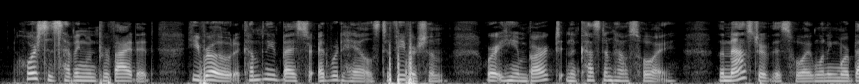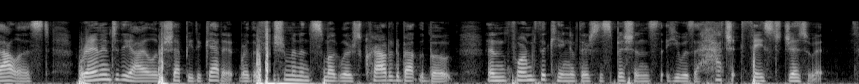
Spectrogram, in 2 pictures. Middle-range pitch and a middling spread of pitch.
Yes: medium, 170 Hz; average, 3.6 semitones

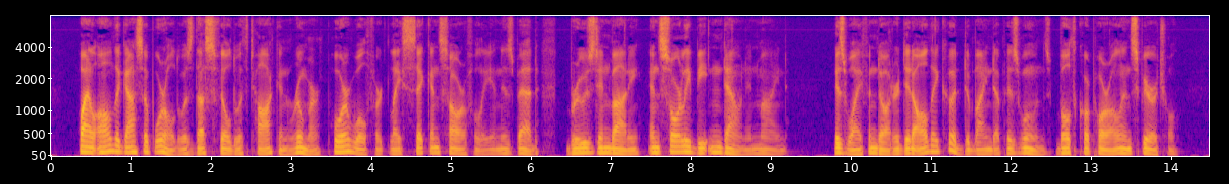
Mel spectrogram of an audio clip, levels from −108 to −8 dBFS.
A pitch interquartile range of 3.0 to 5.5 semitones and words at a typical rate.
Yes: average, 3.6 semitones; average, 195 wpm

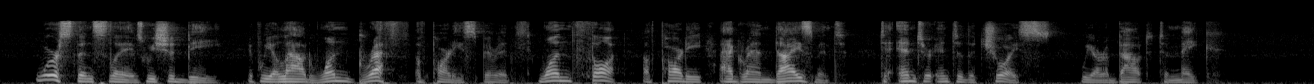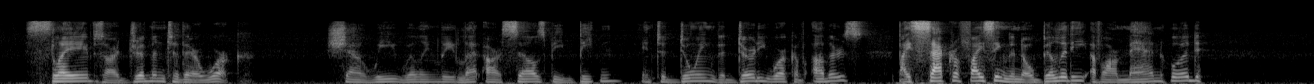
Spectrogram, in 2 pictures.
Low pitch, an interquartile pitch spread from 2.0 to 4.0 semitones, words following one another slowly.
No: low, 125 Hz; average, 5.1 semitones; slow, 130 wpm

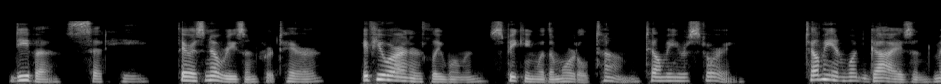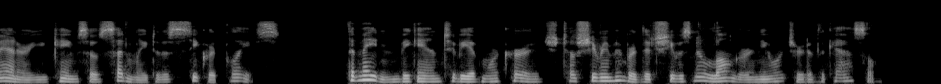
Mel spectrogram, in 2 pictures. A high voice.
No: low, 135 Hz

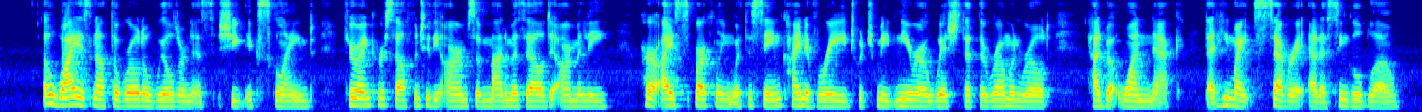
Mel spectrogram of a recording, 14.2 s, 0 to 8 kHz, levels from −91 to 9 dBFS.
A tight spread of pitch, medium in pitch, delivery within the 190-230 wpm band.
Yes: narrow, 1.7 semitones; medium, 165 Hz; fast, 205 wpm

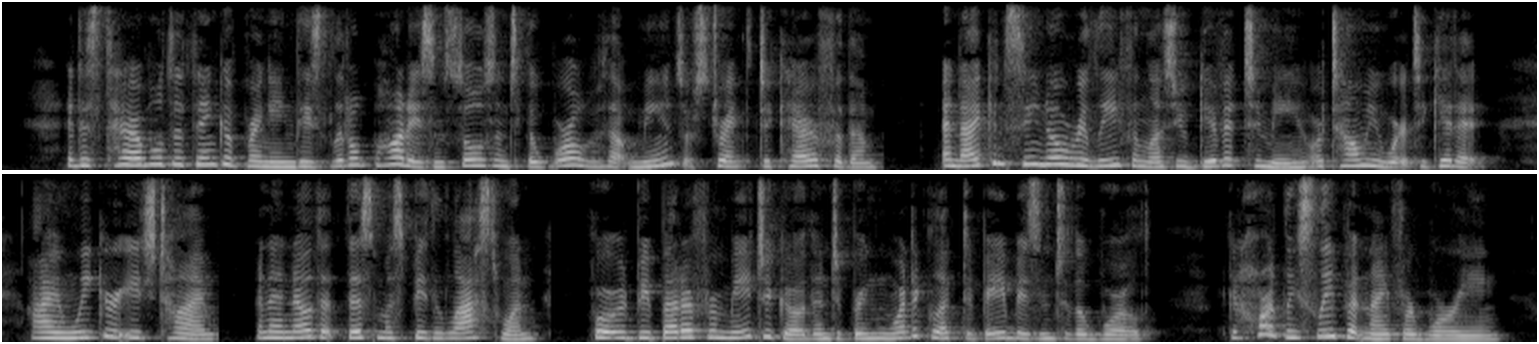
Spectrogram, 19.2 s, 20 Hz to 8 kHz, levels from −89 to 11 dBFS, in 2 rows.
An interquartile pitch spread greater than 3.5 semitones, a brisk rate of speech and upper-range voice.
Yes: average, 4.2 semitones; fast, 260 wpm; very high, 250 Hz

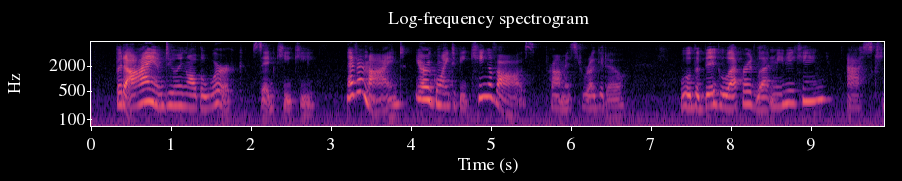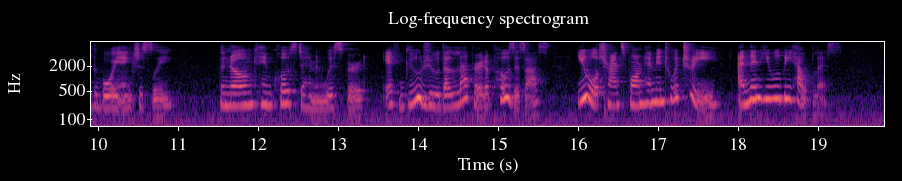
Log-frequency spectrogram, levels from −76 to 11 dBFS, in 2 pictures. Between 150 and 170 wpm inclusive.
No: average, 180 wpm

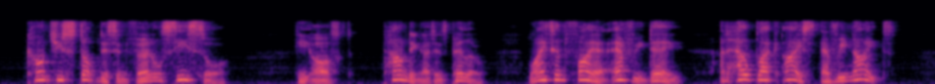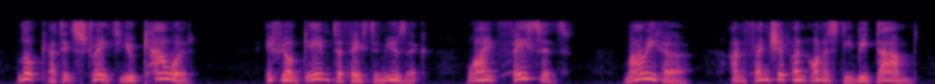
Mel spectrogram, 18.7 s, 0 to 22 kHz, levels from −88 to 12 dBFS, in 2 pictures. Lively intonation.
Yes: wide, 6.0 semitones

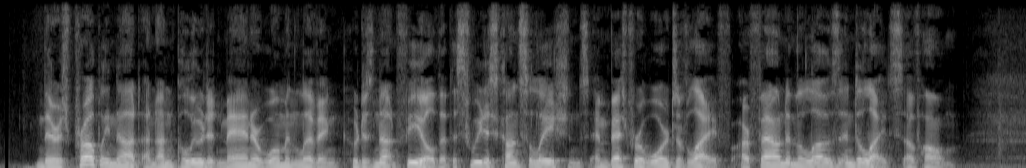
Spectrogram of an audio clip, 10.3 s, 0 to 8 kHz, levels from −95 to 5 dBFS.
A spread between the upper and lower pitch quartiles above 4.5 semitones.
No: average, 4.1 semitones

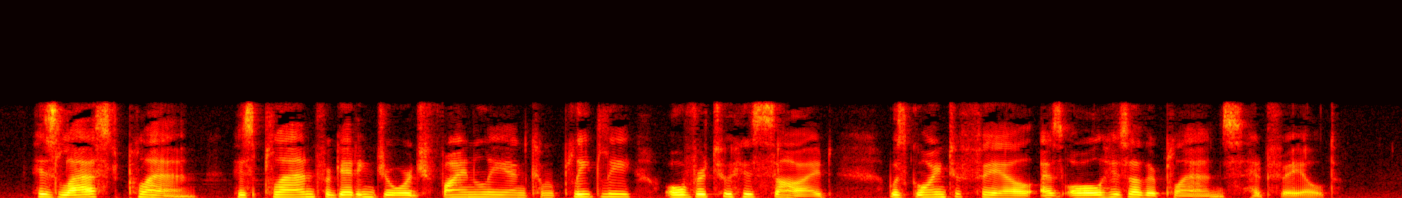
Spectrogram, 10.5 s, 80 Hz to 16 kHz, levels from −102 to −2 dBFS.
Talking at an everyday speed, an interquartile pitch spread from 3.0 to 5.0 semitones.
No: average, 155 wpm; narrow, 2.6 semitones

